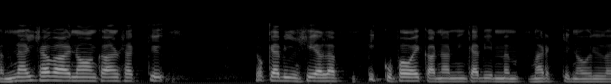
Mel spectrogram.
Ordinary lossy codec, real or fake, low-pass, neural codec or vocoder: none; real; 7.2 kHz; none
